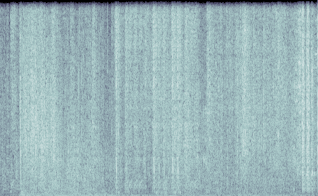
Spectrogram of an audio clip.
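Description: Loud, continuous shooting-game gunfire fires headshots in rapid automatic bursts that barely pause, with booming impacts layered over one another at close range.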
